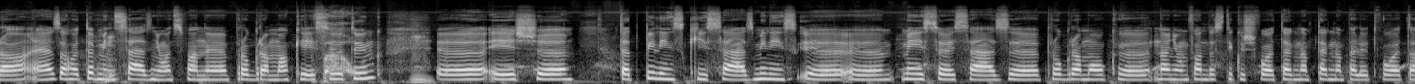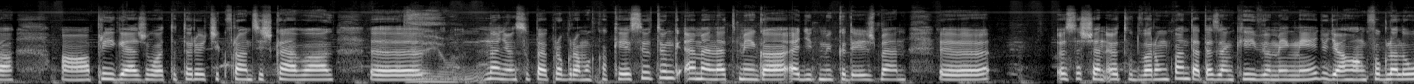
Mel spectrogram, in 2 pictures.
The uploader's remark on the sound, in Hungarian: Beat Live. Művészetek Völgye interjúk.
